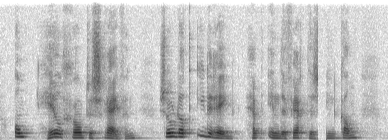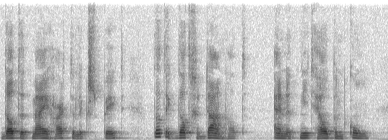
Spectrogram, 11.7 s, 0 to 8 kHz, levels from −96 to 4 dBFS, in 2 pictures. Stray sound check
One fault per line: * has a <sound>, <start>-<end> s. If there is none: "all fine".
* has a dropout, 4.8-4.9 s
